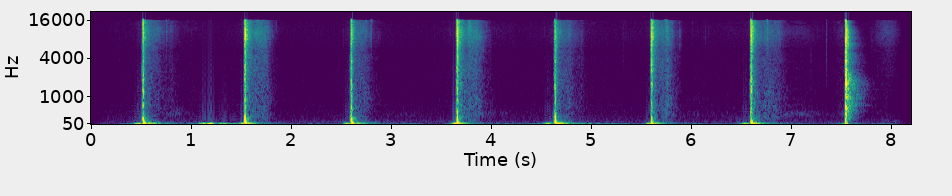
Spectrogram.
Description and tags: This Foley sample was recorded with a Zoom H4n, edited in Ableton Live 9 and Mastered in Studio One.
clap, compact, design, hands, mic, microphone, percussive, struck, transient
